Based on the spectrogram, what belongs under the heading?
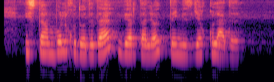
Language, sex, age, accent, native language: Uzbek, female, 19-29, Toshkent shahri, Uzbek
